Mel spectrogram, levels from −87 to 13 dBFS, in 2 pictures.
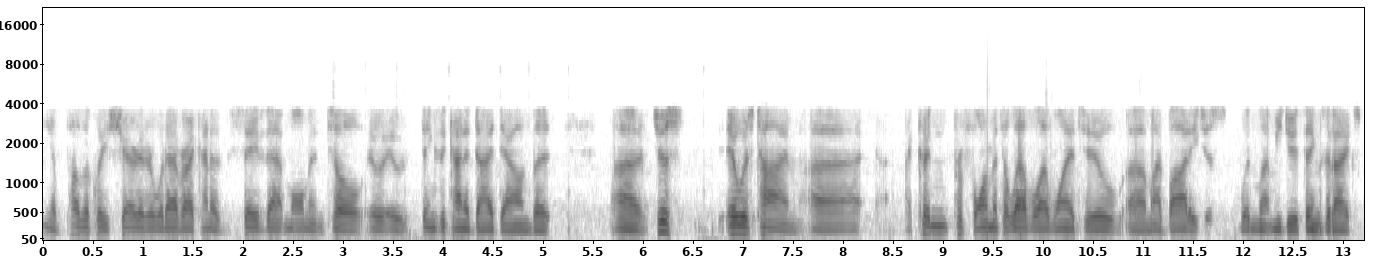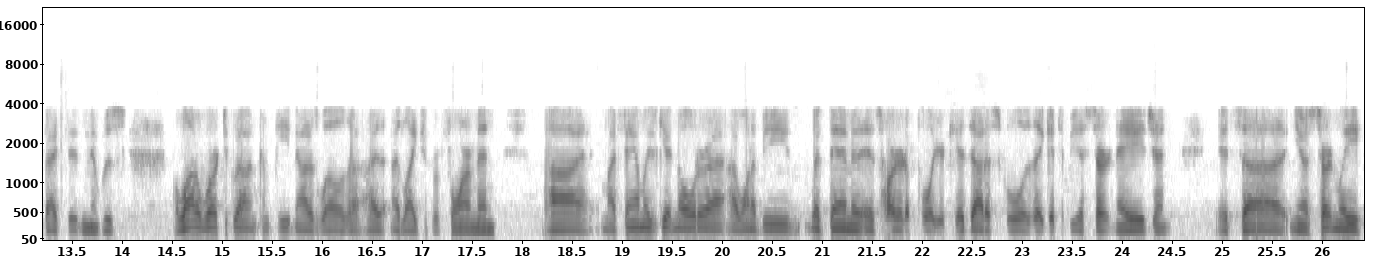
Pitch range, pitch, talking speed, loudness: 95-115 Hz, 105 Hz, 245 wpm, -30 LUFS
